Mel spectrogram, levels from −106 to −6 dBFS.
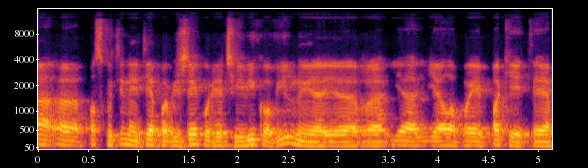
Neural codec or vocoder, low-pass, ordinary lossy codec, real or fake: none; 14.4 kHz; Opus, 64 kbps; real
